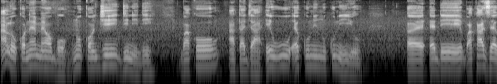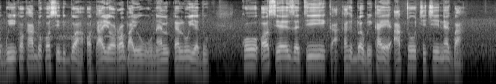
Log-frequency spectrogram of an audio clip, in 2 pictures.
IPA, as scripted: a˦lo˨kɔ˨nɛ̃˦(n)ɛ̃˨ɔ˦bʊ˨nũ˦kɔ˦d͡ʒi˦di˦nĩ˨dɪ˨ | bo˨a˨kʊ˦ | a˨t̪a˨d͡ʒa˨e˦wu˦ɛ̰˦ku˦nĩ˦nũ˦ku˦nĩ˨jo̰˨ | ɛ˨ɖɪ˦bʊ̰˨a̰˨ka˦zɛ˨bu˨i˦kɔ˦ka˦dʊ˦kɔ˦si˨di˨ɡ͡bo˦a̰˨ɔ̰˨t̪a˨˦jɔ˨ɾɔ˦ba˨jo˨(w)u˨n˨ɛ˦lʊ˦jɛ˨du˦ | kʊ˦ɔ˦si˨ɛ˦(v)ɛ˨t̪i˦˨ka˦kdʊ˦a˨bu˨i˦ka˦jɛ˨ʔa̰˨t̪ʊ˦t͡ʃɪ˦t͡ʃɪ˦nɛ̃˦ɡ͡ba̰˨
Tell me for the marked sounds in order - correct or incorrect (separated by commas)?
incorrect, correct, incorrect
